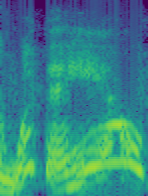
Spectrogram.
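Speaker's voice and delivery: high, slow mock-confused husband; hammed-up husband's alarm; imitating husband. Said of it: "my husband be like".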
